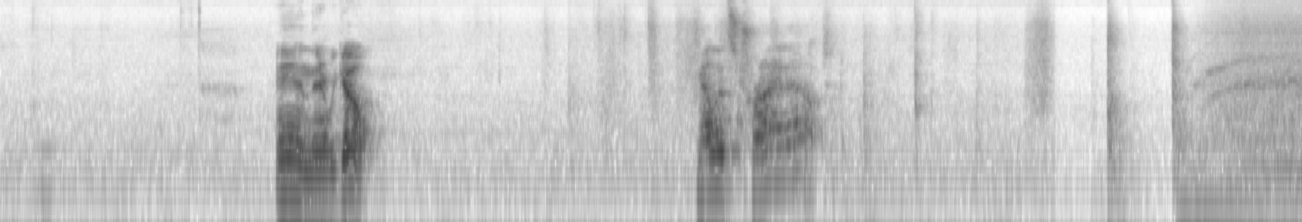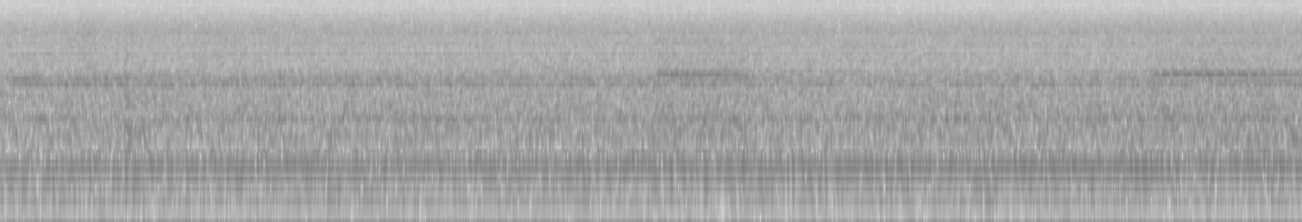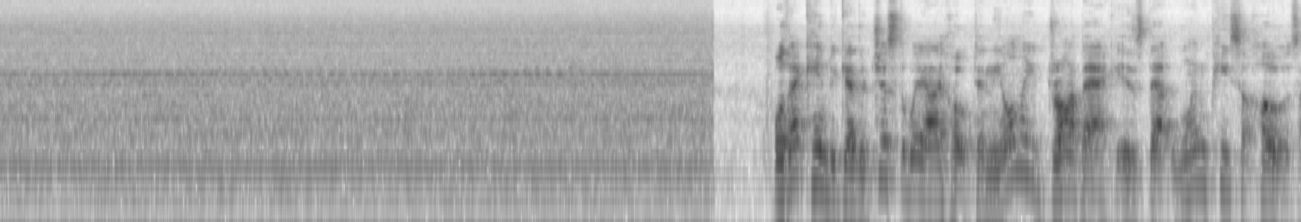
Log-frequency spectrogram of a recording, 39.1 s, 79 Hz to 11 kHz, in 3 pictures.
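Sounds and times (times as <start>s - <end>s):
vacuum dust collector rushing: 11.8s - 33.2s.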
